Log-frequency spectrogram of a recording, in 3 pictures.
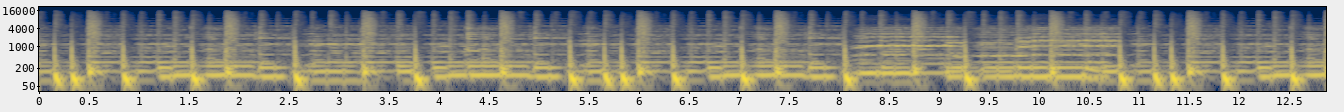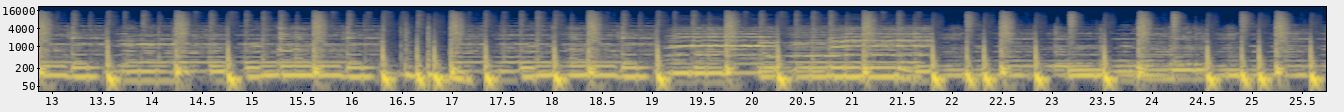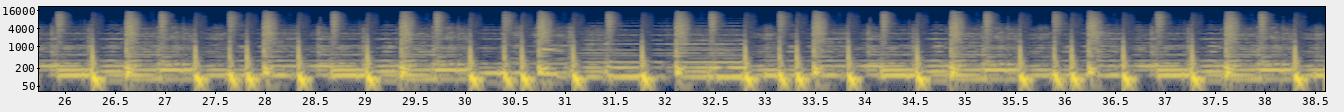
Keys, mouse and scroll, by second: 0.8 `, 2.2-2.7 scroll down 1, 2.7-4.6 scroll up 1, 11.0 shift+d, 14.5-15.8 scroll down 1, 15.8 r, 23.3-23.6 scroll down 2, 23.6-24.2 scroll up 1, 24.2 click, 25.2 shift+d, 29.3 click, 30.9-31.4 scroll down 5, 31.4-32.5 scroll up 7, 32.5-33.3 scroll up 2, 33.3 scroll down 2, 34.1 click, 37.2-38.6 middle drag.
